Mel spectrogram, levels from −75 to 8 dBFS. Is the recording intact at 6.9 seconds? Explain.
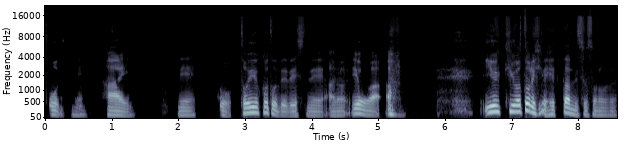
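No, Opus voice compression runs through the whole clip, including 6.9 s: coarse SILK coding plus a thin CELT top band gives hoarse, slightly robotic speech, fitting roughly 16 kbps.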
